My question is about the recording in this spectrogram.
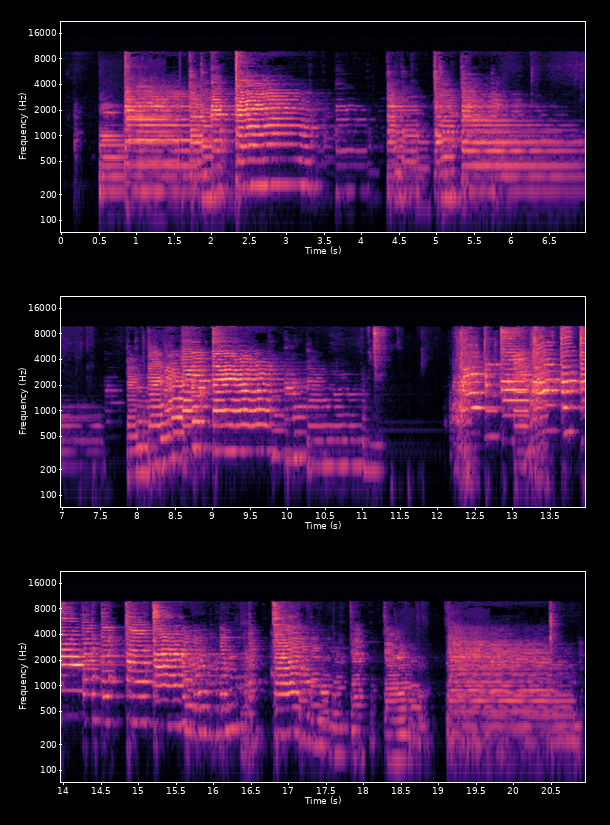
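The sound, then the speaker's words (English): An electric guitar called the Bandit, on its bridge pickup, plays short phrases of chords and ringing single notes, separated by brief pauses. The tone is bright, lightly overdriven and a little fizzy, with no voices. “So this is the Bandit on Bridge Pickup.”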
